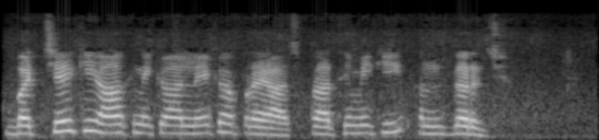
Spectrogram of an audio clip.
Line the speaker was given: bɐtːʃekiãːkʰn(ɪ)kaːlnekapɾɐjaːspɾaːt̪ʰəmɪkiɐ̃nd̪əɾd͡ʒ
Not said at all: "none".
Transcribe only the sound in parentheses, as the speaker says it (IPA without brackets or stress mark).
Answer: ɪ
